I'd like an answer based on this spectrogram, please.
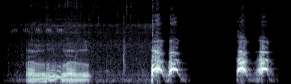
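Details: Dog practising its barking on a rainy day: a drawn-out, wavering harmonic whine comes first, then after a pause two pairs of short, sharp barks, each pair quick and punchy.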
